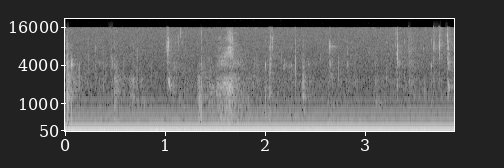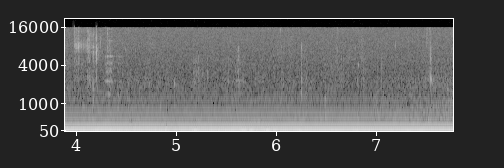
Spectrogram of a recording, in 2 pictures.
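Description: Close-up mouth sounds of chewing fried fish, with scattered small wet clicks and smacks, over a steady low electrical hum that is the loudest thing throughout.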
